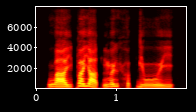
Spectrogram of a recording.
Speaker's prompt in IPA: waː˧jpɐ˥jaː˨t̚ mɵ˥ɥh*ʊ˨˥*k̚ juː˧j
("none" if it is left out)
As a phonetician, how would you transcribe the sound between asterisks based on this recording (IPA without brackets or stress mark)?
ʊ˨˥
